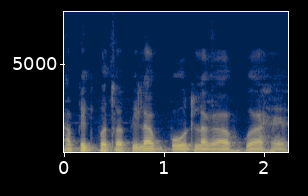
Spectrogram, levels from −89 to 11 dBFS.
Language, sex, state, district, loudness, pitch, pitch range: Hindi, male, Jharkhand, Ranchi, -18 LUFS, 100 Hz, 95-110 Hz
